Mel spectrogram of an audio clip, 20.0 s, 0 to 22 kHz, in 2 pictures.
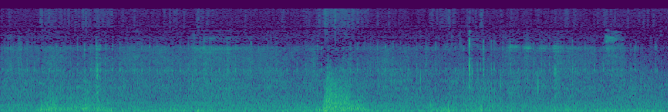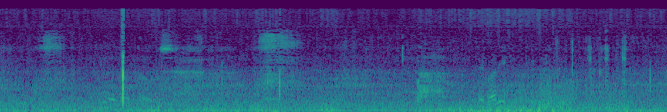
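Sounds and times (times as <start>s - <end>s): wind rumbling on microphone: 0.0s - 20.0s.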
